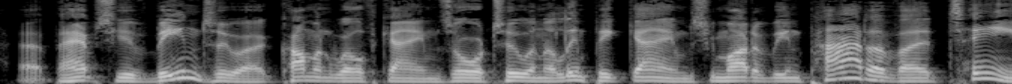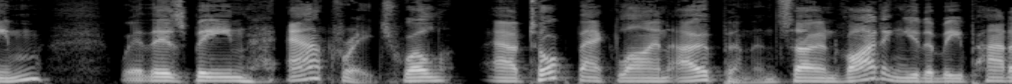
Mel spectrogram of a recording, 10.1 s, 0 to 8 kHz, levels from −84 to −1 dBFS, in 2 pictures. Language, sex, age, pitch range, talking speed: English, male, 40-59, 110-140 Hz, 220 wpm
